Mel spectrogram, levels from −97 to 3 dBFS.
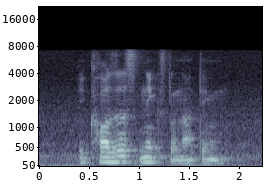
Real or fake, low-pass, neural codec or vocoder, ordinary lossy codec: real; 7.2 kHz; none; none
